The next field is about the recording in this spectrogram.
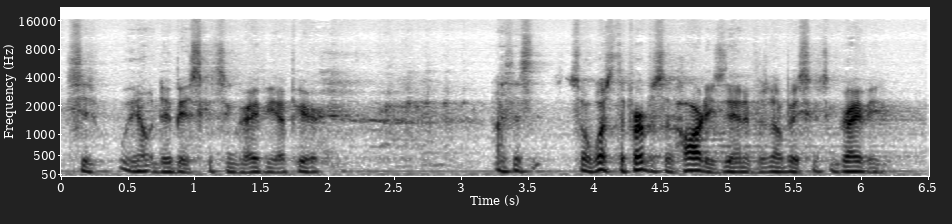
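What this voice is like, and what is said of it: Southern US accent. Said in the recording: “Oh, you're from the South, aren't you?" I said, "Yes, I am." ... Our accents give us away sometimes where we're from”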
